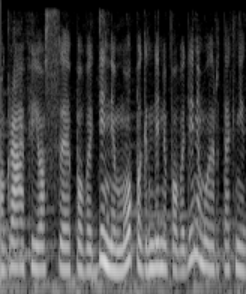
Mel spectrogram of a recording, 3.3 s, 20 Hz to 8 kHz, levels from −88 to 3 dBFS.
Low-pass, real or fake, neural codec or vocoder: 7.2 kHz; fake; vocoder, 22.05 kHz, 80 mel bands, WaveNeXt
